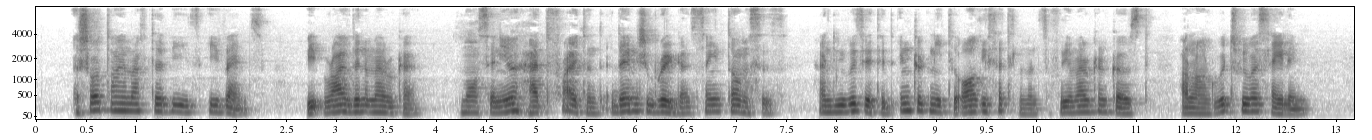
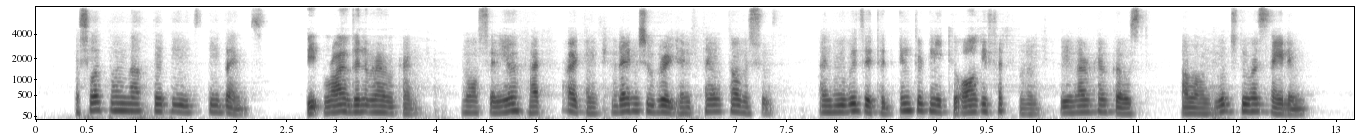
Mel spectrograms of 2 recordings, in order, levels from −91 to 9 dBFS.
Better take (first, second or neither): first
